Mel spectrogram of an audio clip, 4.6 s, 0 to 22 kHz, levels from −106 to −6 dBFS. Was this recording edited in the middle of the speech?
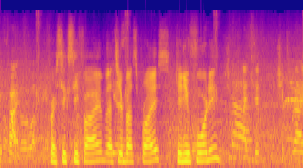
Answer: yes; 2 cuts; at 2.5 s, 3.4 s

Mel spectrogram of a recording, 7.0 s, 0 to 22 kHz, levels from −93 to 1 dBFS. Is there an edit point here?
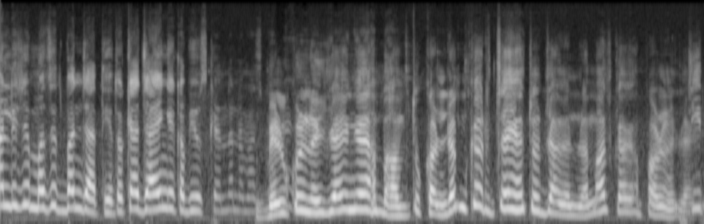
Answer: no; 0 cuts

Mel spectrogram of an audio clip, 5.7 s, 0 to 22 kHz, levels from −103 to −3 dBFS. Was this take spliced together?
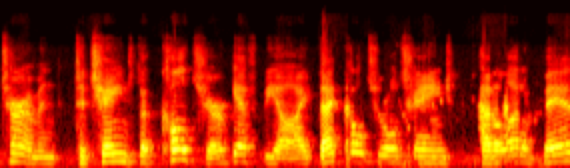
yes; 1 cut; at 2.4 s

